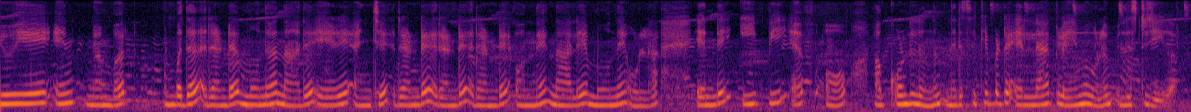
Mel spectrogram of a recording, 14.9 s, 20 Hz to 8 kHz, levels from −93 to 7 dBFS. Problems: none marked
